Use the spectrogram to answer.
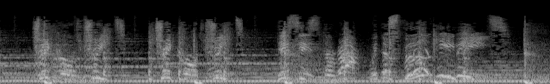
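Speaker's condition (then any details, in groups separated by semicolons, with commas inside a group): No condition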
